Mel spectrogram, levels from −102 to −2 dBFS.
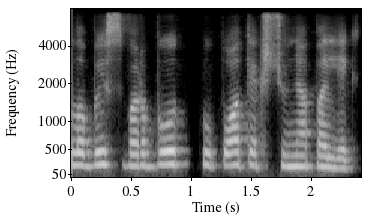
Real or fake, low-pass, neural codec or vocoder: fake; 7.2 kHz; codec, 16 kHz, about 1 kbps, DyCAST, with the encoder's durations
